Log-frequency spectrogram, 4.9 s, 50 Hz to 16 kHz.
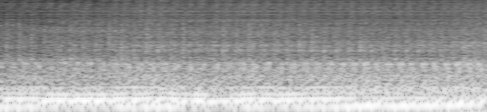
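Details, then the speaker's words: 1966 Lotus Elan twin carburettors being tuned by ear with a hose: low, slightly uneven loping idle, weak intermittent pulse on some carbs; linkage out of adjustment, idle bumped up but still not enough; carburettors out of balance. "So the linkage is out of adjustment. So I'm just going to bump this up a bit, and this should make a difference immediately. Still not enough."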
